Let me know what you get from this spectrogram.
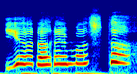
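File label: girl, "yararema"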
